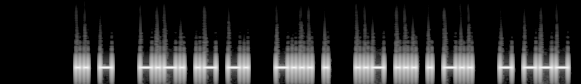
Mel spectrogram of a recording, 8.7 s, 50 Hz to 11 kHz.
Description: Morse code, heard as a keyed tone, about 21 wpm, 700 Hz. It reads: IT CAN BE USED TO
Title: Sentences with 4-Word Phrases - Spoken Beginning - 20wpm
